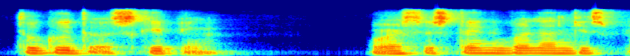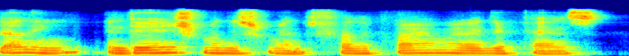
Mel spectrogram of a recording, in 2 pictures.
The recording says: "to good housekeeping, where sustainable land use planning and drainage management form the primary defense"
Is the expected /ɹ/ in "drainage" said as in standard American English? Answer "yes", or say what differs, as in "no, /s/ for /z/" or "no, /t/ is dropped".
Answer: no, /ɹ/ is dropped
